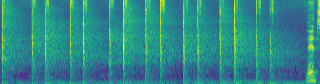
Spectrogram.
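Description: Chalk tapping dots onto a blackboard: a quick, irregular run of about twenty sharp taps, roughly five a second, over a steady low hum.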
